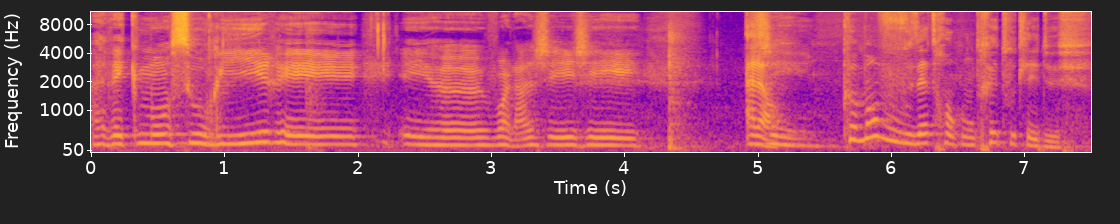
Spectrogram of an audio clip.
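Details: Adult woman speaking French; normal speech.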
